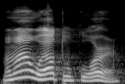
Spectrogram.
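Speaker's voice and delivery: re-enacted loud call to mum; calling out loudly. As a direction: shout a sudden decision to mum. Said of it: "我就大声地跟我妈说".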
